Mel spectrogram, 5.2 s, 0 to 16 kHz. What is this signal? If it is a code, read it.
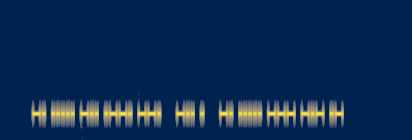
Morse code, heard as a keyed tone, about 40 wpm, 700 Hz. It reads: N5DPG DE N5OKA
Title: USA Callsign DE Callsign - 5 Characters - 40wpm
